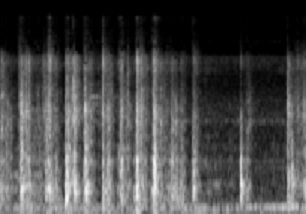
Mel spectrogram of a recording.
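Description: Hands tap and press on a plastic panel.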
